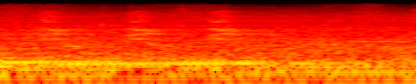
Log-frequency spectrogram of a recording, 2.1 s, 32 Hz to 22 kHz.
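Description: Three short animal calls in quick succession, about 0.4 s apart, over a steady low hum.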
